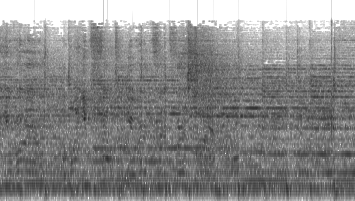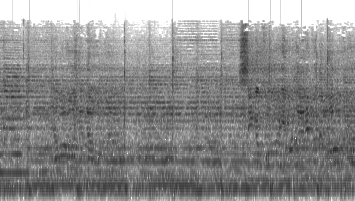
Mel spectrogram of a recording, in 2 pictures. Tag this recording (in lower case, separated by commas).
speech, music, inside a large room or hall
